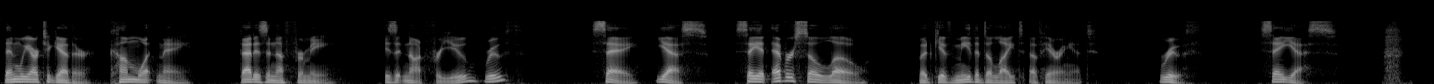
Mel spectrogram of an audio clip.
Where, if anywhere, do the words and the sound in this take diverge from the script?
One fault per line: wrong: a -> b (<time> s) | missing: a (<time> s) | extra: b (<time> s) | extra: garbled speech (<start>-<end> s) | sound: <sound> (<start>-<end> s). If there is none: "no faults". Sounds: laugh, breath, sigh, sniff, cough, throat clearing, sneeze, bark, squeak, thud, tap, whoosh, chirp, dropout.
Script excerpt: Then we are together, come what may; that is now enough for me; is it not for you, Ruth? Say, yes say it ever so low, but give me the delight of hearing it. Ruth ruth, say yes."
missing: now (2.7 s)
missing: ruth (12.1 s)
sound: breath (13.8-14.1 s)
